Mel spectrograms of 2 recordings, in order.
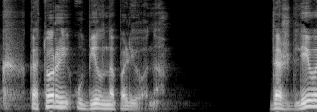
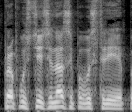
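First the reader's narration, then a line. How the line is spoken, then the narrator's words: Commanding man's voice. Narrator (Russian): повелительным тоном произнес один из 3, тот, что был в треуголке с плюмажем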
